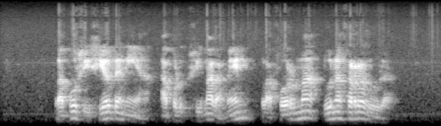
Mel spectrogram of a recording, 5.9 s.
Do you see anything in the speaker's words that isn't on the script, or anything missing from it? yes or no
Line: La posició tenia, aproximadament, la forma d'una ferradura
no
